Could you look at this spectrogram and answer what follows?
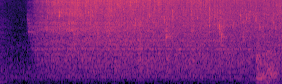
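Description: Pancake batter dropped into hot grease bursts into a loud, steady hissing sizzle close by, rising abruptly after a brief quiet moment and holding bright and even, with faint talk underneath.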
